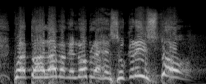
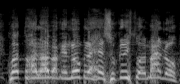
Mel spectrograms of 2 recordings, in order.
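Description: First: High, loud preacher's shout for praise; full-voice shout of praise; shouted call. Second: Fast rousing call to the church; quick, loud call for praise; preacher's call. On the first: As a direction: raise the church to its feet. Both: Real, not acted.

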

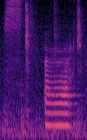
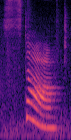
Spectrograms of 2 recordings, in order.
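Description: First: "start" said softer, slowly. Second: Said in the usual way. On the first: Shown as a demonstration. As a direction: say "start" quietly, drawing out the sound. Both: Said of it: "What sound can you hear at the beginning?".

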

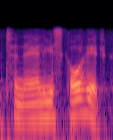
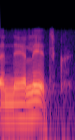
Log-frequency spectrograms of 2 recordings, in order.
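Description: First: Tuneli Skohitsk said in full; long Cherokee form. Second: Nelitsk said clipped, no final vowel; short Cherokee form. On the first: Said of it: "Instead of saying". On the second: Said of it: "another way of saying it". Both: Shown as a demonstration.

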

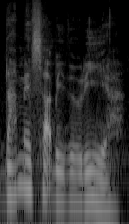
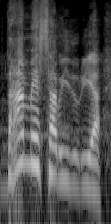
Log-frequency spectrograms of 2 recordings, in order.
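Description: First: Much softer, lower murmured plea; quiet prayer. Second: Much louder, full-voiced cry for wisdom; loud plea. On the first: Acted. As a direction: pray it under your breath. (oración en voz baja: dame sabiduría) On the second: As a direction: call up to God with force. Crying out to God loudly. (clamor fuerte: dame sabiduría)

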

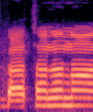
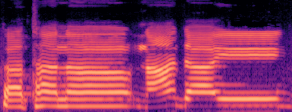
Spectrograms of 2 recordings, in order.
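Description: First: ਕਥਨ ਨਾ rushed as one word; fast, joined ਕਥਨ ਨਾ with no gap; words run together. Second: ਕਥਨ, a clear pause, then slow ਨਾ ਜਾਈ; ਨਾ ਜਾਈ set apart from ਕਥਨ and drawn out; separated words. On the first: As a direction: merge the two N sounds of ਕਥਨ ਨਾ. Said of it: "ਕਥਨ ਨਾ ਨਹੀਂ ਕਹਿਣਾ". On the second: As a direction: leave a gap after ਕਥਨ. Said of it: "ਪਹਿਲਾਂ ਕਥਨ ਕਹਿਣਾ". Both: Shown as a demonstration.

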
